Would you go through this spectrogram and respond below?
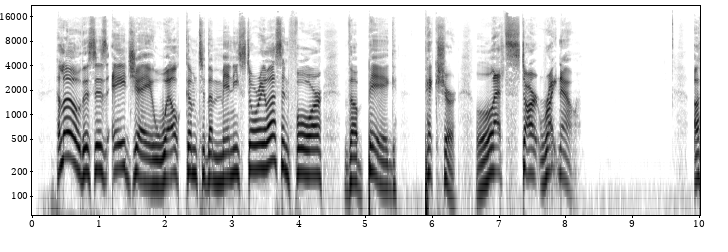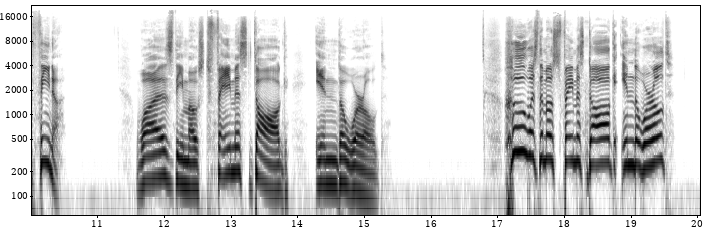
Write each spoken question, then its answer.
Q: Who was the most famous dog in the world?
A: Athena. Athena was the most famous dog in the world.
